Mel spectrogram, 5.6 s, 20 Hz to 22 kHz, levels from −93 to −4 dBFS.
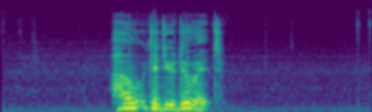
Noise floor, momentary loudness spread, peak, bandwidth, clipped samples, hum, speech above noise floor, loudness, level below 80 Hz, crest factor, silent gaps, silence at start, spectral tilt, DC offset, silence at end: -62 dBFS; 15 LU; 0 dBFS; 10.5 kHz; under 0.1%; none; 49 dB; -13 LUFS; -52 dBFS; 18 dB; none; 1.7 s; -7 dB/octave; under 0.1%; 2.3 s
